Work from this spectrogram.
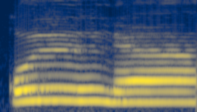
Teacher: ഖാഫ് ഇസ്തിഅലാൻ്റെ ലെറ്ററാണ്, തഫ്ഹീം ചെയ്തിട്ട് ഉച്ചരിക്കുക. ലാമ് കൽക്കലയുടെ ലെറ്ററിലാത്തത് കൊണ്ട് ഹാഫ് സുക്കൂന് കൊടുക്കുക.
